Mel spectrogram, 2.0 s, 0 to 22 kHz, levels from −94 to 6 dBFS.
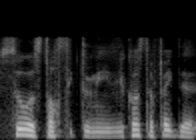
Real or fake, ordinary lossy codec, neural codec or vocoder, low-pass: fake; none; codec, 16 kHz, 1 kbps, X-Codec, WavLM features, trained on Multilingual LibriSpeech; 7.2 kHz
